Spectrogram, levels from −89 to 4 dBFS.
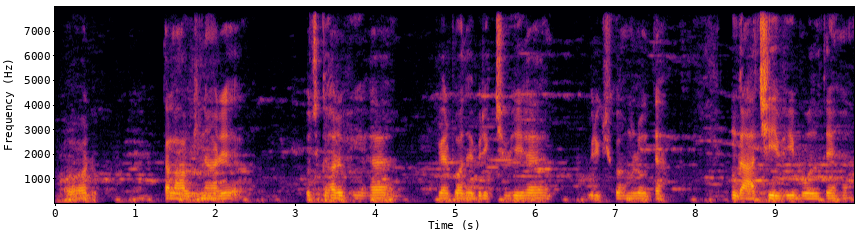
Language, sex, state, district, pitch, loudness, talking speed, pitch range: Hindi, male, Bihar, Sitamarhi, 110 Hz, -20 LUFS, 130 wpm, 105-145 Hz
